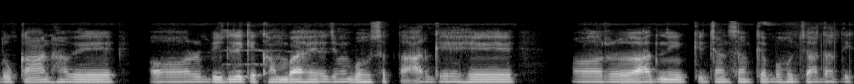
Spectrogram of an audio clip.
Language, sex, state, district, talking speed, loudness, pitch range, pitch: Chhattisgarhi, male, Chhattisgarh, Raigarh, 140 wpm, -20 LUFS, 110-120 Hz, 115 Hz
